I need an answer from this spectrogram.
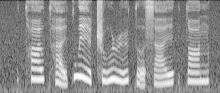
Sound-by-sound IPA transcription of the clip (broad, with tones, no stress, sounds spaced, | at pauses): t̪ʰ ɑ˥ ʊ̯ t̪ʰ a̰˨˩ ɪ̯ t̪ w e˥˩ ɪ̯ ʈ͡ʂ u˧˥ ɻ ɻ̩˧˥ t̪ ɤ̰˨˩ s a˧˥ ɪ̯ | t̪ ɑ˥ ŋ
